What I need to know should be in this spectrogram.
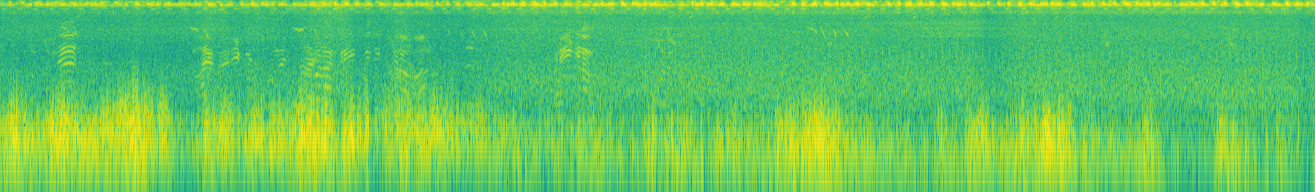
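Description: Wind buffets the microphone outdoors in gusts.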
